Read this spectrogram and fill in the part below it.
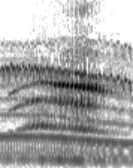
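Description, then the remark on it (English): A voice imitates the flying car from The Jetsons with a steady, buzzy hum that glides slowly in pitch, swelling midway with a fluttering wobble before settling back, with no other talk. “No, but you remember the sound that the fucking Jetson car made? Yeah. It would be like this.”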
